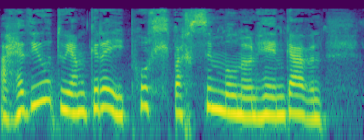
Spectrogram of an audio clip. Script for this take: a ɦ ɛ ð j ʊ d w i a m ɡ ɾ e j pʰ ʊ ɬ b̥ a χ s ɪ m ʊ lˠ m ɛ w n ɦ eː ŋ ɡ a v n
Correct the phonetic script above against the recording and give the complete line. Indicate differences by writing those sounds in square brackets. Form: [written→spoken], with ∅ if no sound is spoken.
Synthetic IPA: a ɦ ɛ ð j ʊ d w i a m ɡ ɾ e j pʰ ʊ ɬ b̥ a χ s ɪ m ʊ lˠ m ɛ w n ɦ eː [ŋ→n] ɡ a v n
